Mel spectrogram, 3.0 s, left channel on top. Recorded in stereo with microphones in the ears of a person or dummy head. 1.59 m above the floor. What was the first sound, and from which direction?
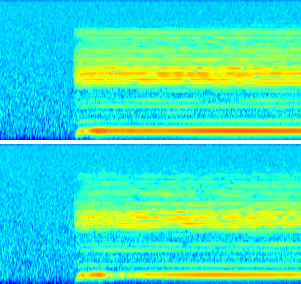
A phone buzzing, 25° left (ahead or behind).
